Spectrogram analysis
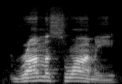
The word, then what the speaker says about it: Ramaswamy: don't know how to say his last name ramaswamy Rama Swami so thank you for that um but what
